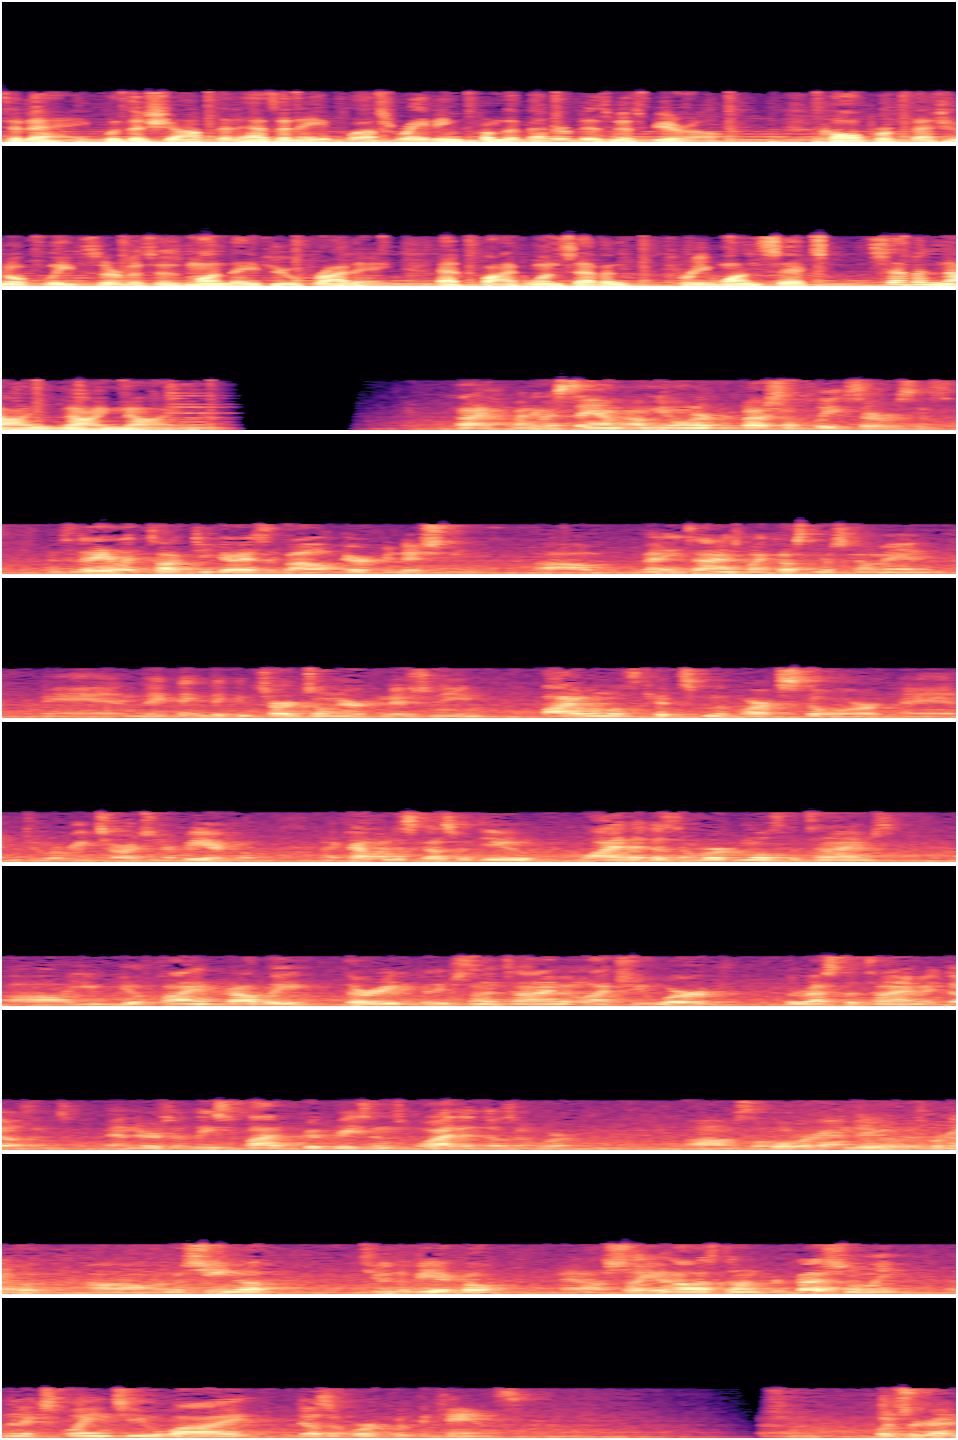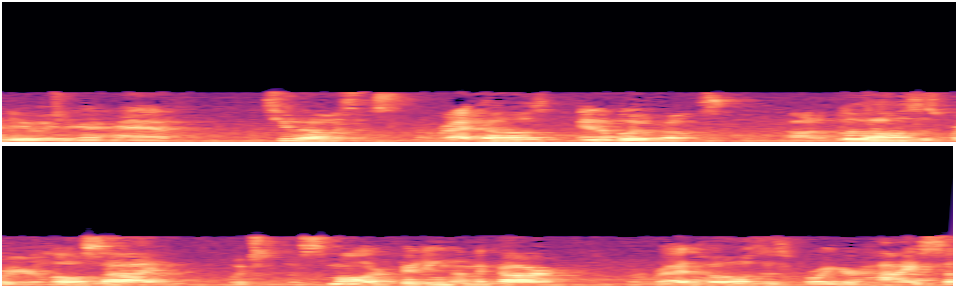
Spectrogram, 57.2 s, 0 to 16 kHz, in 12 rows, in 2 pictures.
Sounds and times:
Speech: 0.0 - 10.4, 11.8 - 45.6, 46.7 - 57.2.

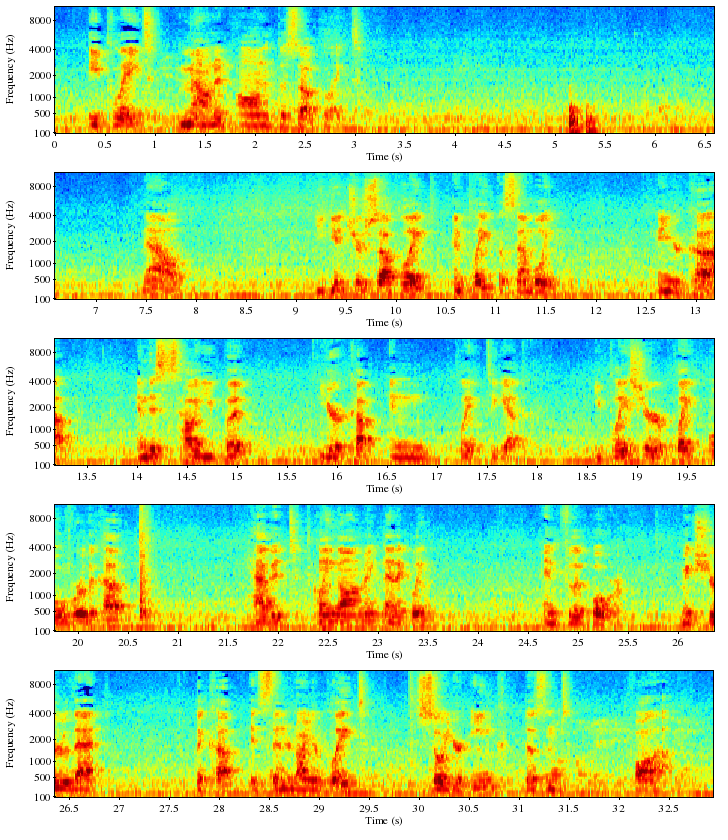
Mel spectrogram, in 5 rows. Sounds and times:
Speech: 0.3 - 3.2, 7.4 - 8.0, 9.2 - 11.7, 12.6 - 13.4, 14.0 - 15.2, 15.8 - 20.6, 21.7 - 23.6, 24.6 - 27.0, 27.8 - 32.9.

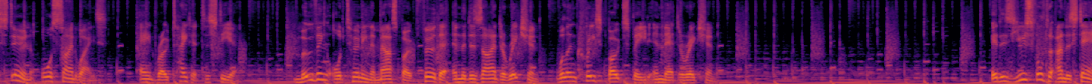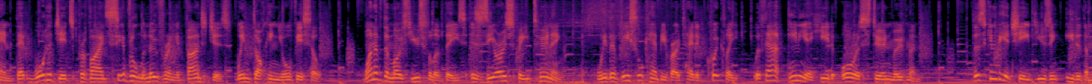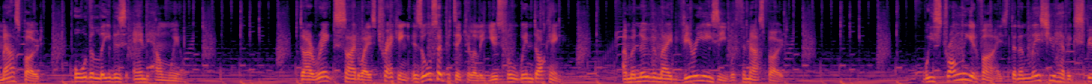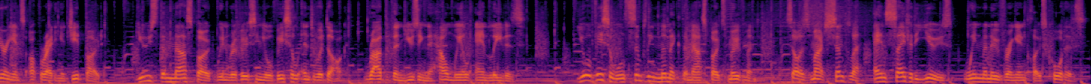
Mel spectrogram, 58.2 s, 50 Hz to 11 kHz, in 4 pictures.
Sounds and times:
Speech: 0.0 - 3.3, 4.0 - 9.6, 13.3 - 26.9, 27.6 - 31.7, 33.1 - 36.7, 37.4 - 39.7, 41.4 - 50.7, 51.4 - 58.2
Music: 0.0 - 58.2.

